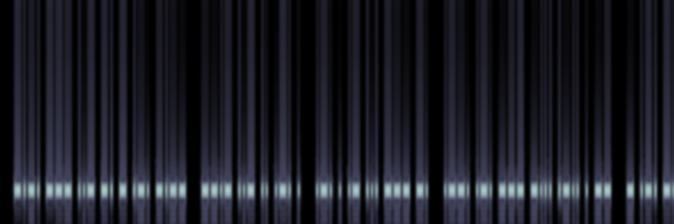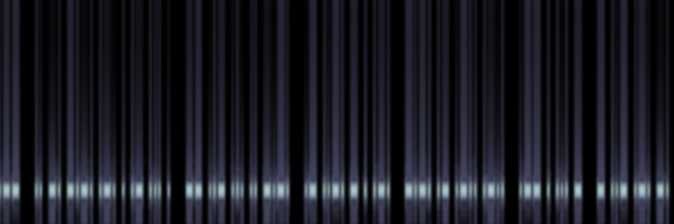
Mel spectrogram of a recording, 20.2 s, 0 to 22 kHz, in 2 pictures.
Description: Morse code, heard as a keyed tone, about 36 wpm, 500 Hz. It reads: COUNTRY QUIRE REASON PROBLEM TRY INCREASE MUSIC AFTER CALL WEST TURN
